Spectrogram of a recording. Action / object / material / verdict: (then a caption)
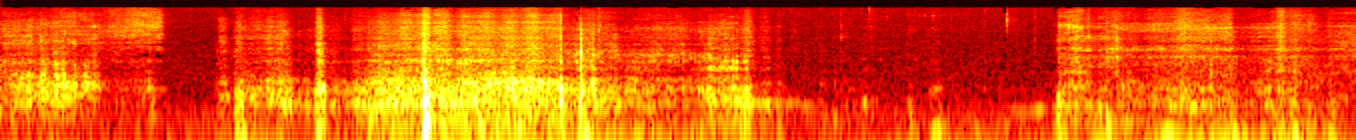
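scrape / cardboard display box / cardboard / none. Long nails scratch and rub along the glossy front and edges of a large, hollow green cardboard display box. The scraping is soft and low-heavy, with a sharp tap near the middle, and it fades to near silence before resuming with lighter scratches.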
